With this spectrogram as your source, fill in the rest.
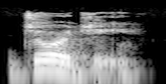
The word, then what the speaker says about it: Georgia: When they talked about Georgia, they would call it Georgie.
